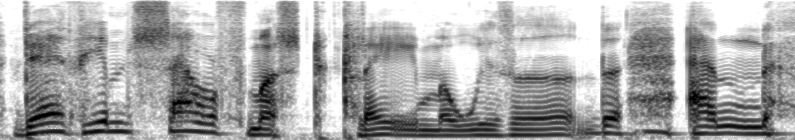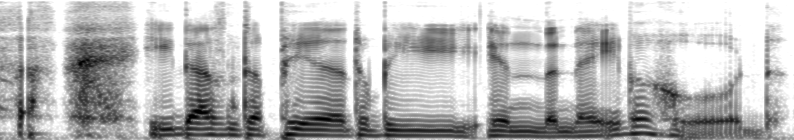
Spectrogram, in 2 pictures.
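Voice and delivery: slow, drawn-out ghostly gloating; voice of the grave. A narrator's reading. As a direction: intone it as a dead wizard, with a small cackle. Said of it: "in a voice of worms and sepulchres".

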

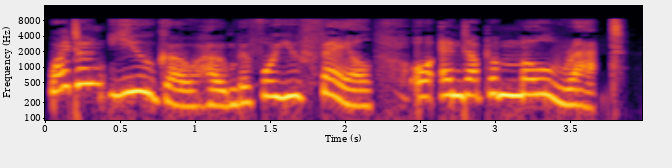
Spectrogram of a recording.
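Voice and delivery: put-on high-pitched, indignant girl; acted high-voiced huff; fuming. A narrator's reading. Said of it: "Sophie fumed".

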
